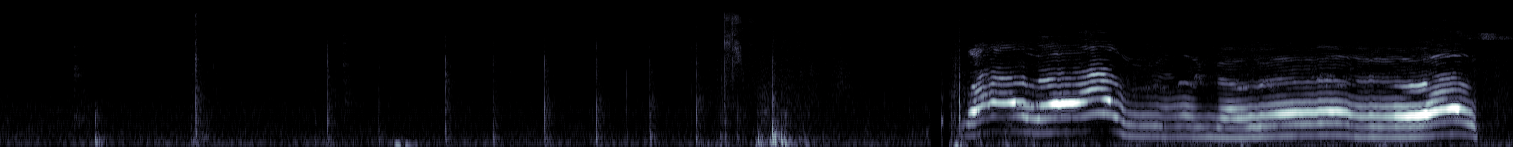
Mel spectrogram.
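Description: Cat's long, drawn-out yowl, about four seconds, starting just past halfway: higher at first, then dropping lower and held before it cuts off. Before it, only faint scattered taps.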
